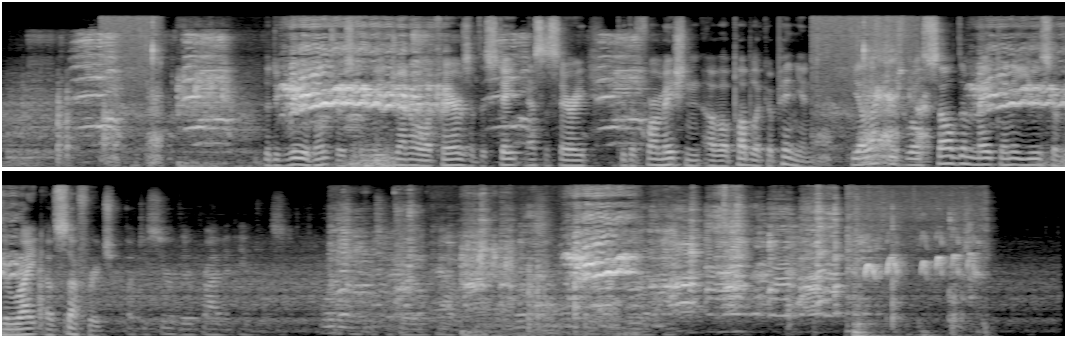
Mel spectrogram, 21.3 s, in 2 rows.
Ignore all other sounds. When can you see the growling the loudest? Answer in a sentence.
The loudest moment of the growling is at 9 seconds.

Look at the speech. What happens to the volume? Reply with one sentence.
The volume of the speech goes down.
